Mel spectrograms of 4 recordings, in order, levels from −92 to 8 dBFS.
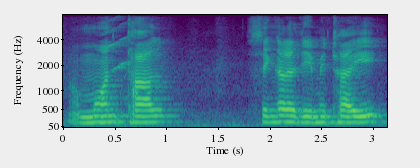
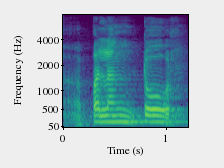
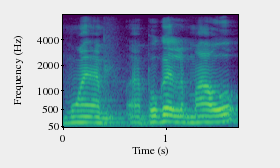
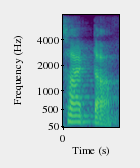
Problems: constant background noise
